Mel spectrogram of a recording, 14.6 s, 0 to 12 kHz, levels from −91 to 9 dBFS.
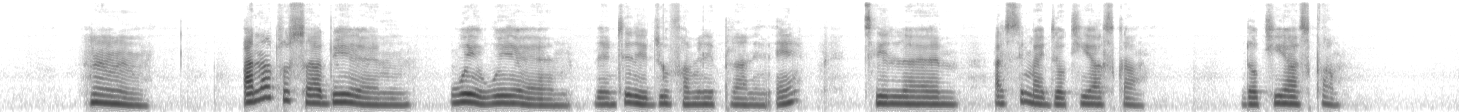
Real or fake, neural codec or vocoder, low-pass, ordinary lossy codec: fake; codec, 24 kHz, 3 kbps, HILCodec; 10.8 kHz; none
